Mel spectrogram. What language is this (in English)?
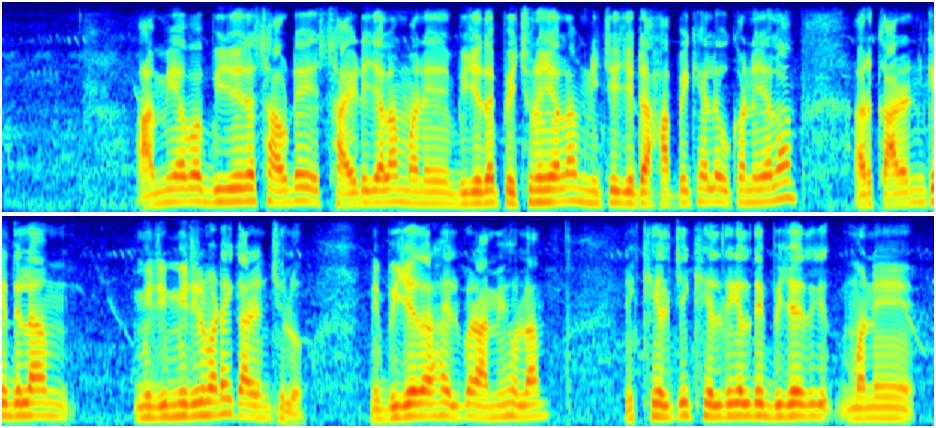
Bangla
